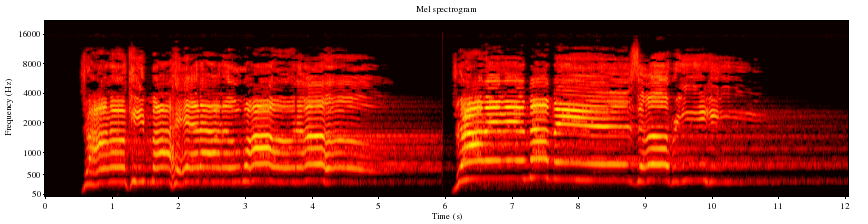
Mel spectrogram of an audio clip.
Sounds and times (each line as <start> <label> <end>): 0.5 singing 12.0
